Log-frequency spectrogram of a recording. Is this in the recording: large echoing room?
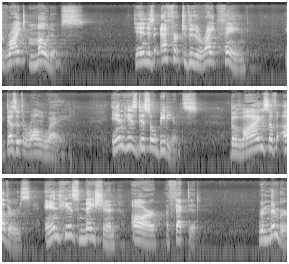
yes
